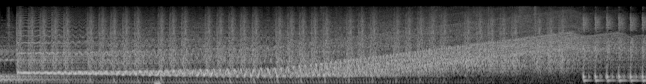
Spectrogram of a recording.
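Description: Electronic dance music build-up from a DJ mix: a noise sweep rising steadily in pitch over about six seconds above a rapid run of repeated hits, with the kick and bass dropped out. A low bass note comes back in near the end.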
